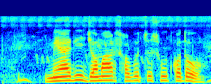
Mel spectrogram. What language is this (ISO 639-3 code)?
ben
